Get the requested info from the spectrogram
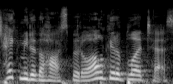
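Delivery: loud mock scream.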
